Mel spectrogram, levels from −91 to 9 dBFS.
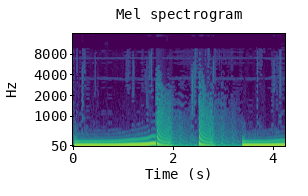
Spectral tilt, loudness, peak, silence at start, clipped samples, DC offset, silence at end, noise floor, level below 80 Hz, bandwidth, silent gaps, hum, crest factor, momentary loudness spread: -9 dB/octave; -14 LUFS; -4 dBFS; 0.05 s; under 0.1%; 3%; 0 s; -34 dBFS; -12 dBFS; 4 kHz; none; none; 8 dB; 15 LU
